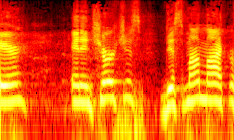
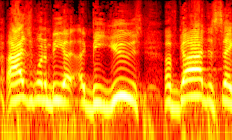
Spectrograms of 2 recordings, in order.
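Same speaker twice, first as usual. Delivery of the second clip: normal talking voice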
